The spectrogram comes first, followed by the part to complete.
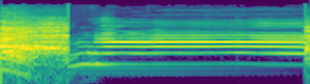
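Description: Crowd shouting that cuts off suddenly about half a second in. It is replaced by a single steady held tone, rich in overtones and with no background behind it: a sound effect dropped in by the editor as she falls.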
